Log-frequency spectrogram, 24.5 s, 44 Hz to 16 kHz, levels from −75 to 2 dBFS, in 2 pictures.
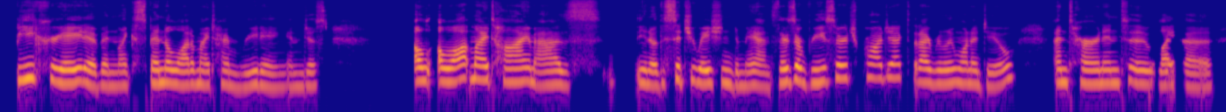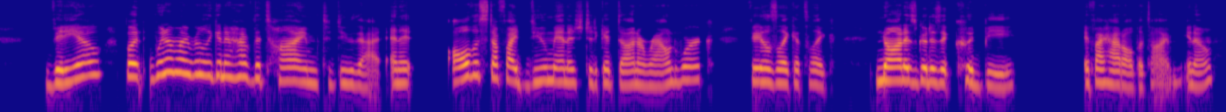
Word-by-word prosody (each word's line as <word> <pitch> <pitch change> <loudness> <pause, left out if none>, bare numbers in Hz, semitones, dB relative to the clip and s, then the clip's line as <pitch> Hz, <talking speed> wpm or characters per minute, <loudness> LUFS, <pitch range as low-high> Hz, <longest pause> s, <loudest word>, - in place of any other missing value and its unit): be 255 +3 +4
creative 210 -6 +4
and, 180 -1 -3
like, 180 -1 -6
spend 205 0 0
a - - +5
lotta 195 -1 +1
my 195 -1 -2
time 185 -3 -8
reading 170 -1 -5
and 170 +1 -11
just 180 0 -8 0.9
al 230 +1 +6
allot 225 +4 +7
my 250 -2 +6
time 220 0 +2
as, 185 0 -4 0.3
you 210 - -1
know, 185 -1 +2
the 200 - -10
situation 210 -2 +1
demands. 180 -2 -5
There's 215 +3 +2
a 240 - +8
research 230 +6 0
project 275 0 -2
that - - -2
I 215 - +4
really 200 0 -1
wanna 205 -2 -2
do 180 +8 -5 0.4
and 210 +1 -1
turn 200 -1 0
into, 205 -1 -2
like, 185 0 -1
a 170 0 -5 0.6
video, 250 - +2 0.2
but 290 -1 +7
when 310 +7 +1
am 365 0 +4
I 355 - +5
really 320 -1 0
gonna 290 -1 0
have 285 -2 0
the 265 - +2
time 230 -3 -2
to 195 - -17
do 200 +1 -6
that? 180 - -7
And 205 - -1
it 205 - -3 0.4
all 250 +6 +6
the 305 - 0
stuff 270 -2 -1
I 235 - +5
do 215 +4 -7
manage 215 -2 -2
to 205 - -6
d 190 - -11
get 205 -1 -4
done 190 +1 -2
around 180 +3 -4
work 245 +1 -4 0.3
feels 220 -2 +1
like 205 -1 0
it's, 195 - -7
like, 185 -3 -7 0.4
not 235 0 +7
as 230 -2 +4
good 225 0 +3
as 215 - -1
it 205 -4 0
could 180 -4 -1
be 175 0 -7 0.7
if - - -4
I 215 - +4
had 195 -2 0
all 170 -1 -2
the - - -7
time, 210 +4 -10
you 185 - -7
know? 180 +5 -5
210 Hz, 200 wpm, -23 LUFS, 185-235 Hz, 0.9 s, a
